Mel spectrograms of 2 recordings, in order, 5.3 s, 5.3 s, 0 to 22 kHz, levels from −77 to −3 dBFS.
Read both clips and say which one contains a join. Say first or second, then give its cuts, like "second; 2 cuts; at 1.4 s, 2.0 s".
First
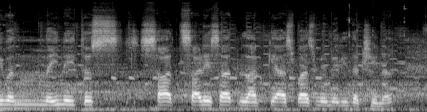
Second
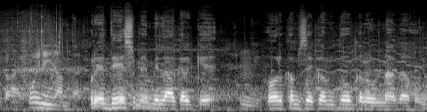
second; 1 cut; at 1.1 s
